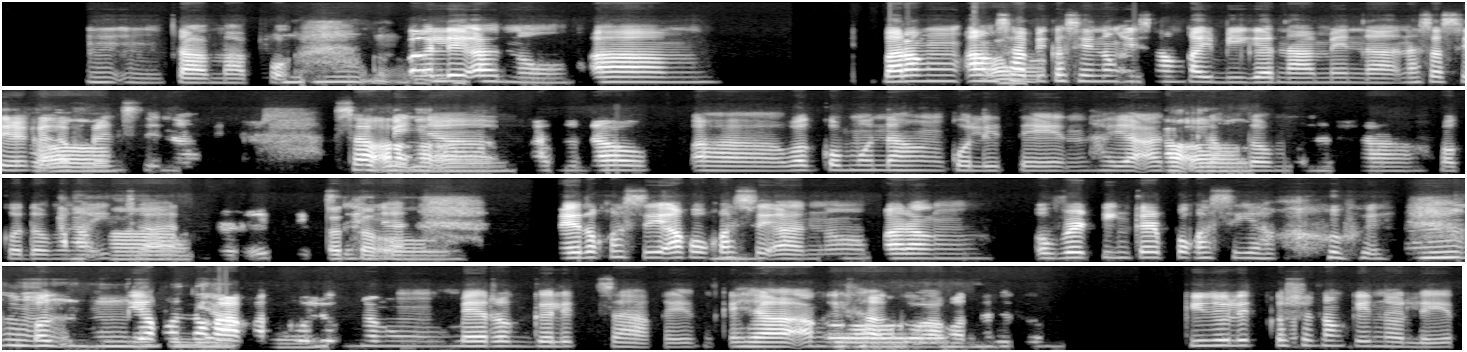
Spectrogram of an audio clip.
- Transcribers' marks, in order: static; tapping; distorted speech; laughing while speaking: "ako eh"; chuckle; background speech
- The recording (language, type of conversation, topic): Filipino, unstructured, Paano mo hinaharap ang hindi pagkakaintindihan sa mga kaibigan mo?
